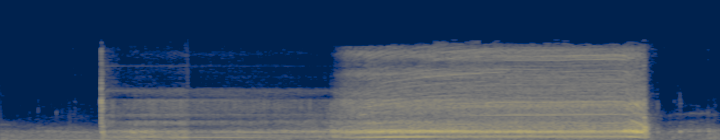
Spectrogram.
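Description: A power drill drives self-tapping screws into an RV: two close, whining bursts, the first short and the second longer and louder, with a quiet pause between them.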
